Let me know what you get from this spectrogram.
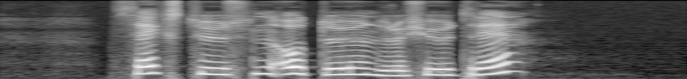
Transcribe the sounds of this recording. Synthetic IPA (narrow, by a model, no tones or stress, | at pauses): sɛkst̪ʰʉːsn̩ɔt̪əhʉnd̪ɾəoːçʉːət̪ʰɾeː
